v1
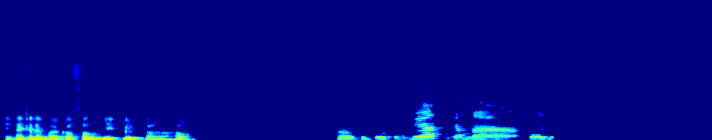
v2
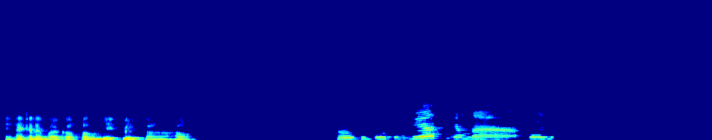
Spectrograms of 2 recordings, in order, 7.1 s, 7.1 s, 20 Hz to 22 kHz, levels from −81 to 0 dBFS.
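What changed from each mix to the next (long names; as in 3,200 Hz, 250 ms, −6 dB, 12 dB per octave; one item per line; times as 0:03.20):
master: add low-pass filter 4,200 Hz 24 dB per octave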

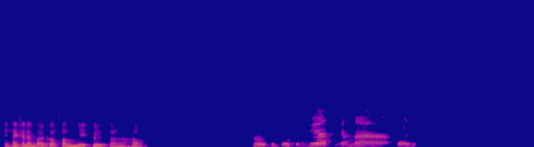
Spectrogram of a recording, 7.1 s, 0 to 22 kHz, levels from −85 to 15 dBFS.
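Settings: first voice: add low-shelf EQ 140 Hz −6.5 dB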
